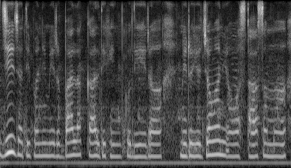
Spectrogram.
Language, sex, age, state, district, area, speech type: Nepali, female, 30-45, West Bengal, Darjeeling, rural, spontaneous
